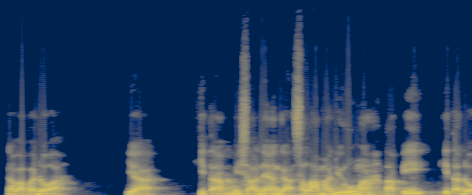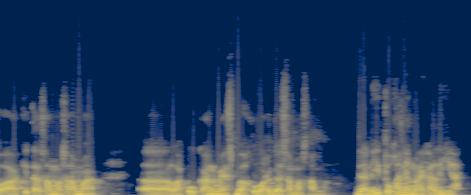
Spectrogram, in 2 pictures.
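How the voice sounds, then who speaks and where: A middle-aged man, an evangelist, telling stories as a guest in a casual interview, in a lively, animated way. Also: lowish voice, a little fast, muffled recording.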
